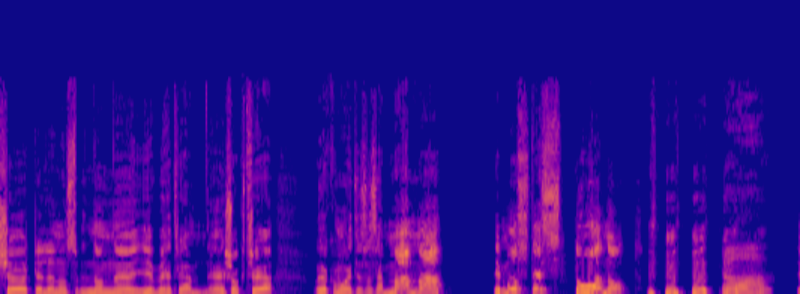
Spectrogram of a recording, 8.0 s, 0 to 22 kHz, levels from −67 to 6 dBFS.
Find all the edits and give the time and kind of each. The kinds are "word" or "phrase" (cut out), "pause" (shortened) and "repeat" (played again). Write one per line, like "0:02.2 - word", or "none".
none

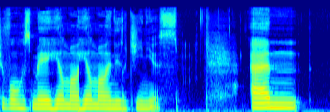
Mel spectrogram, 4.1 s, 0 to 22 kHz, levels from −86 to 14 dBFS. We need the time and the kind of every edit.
0:01.0 - repeat
0:01.5 - word

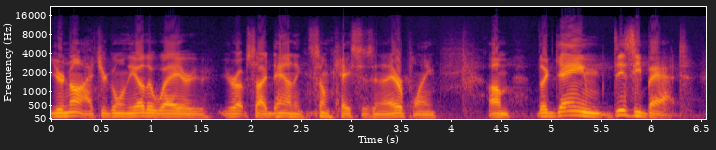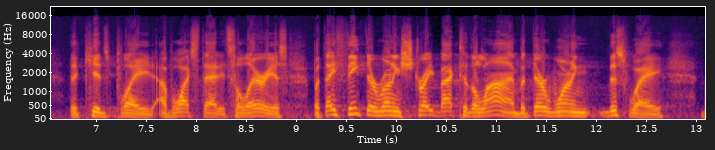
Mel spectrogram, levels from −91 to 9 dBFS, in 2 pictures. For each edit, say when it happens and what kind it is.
none

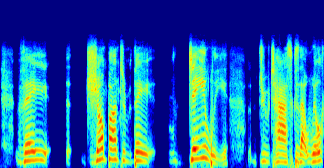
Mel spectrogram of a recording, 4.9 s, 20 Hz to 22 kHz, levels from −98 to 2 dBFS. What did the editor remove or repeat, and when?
none

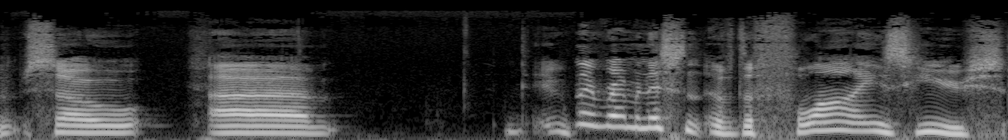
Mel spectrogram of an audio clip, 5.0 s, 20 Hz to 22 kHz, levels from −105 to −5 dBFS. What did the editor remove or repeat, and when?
0:02.9 - word

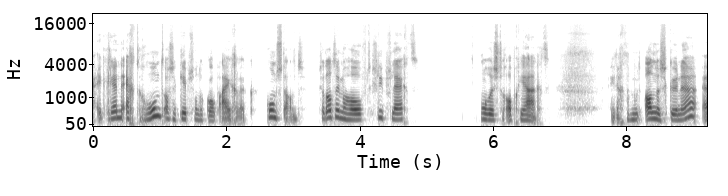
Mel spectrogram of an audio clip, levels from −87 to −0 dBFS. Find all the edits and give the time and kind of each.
none

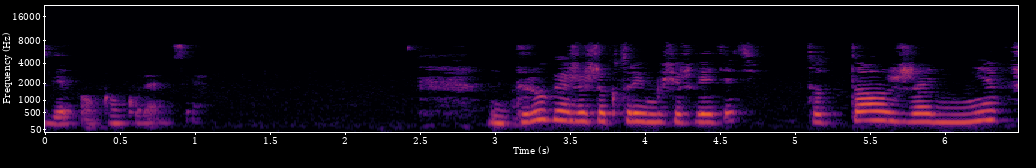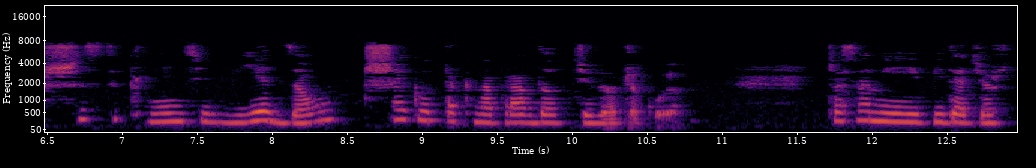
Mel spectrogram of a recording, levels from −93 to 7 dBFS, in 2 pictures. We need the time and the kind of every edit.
none

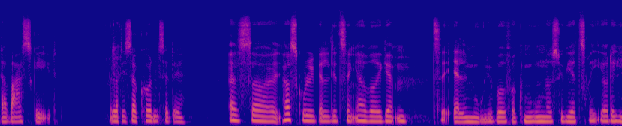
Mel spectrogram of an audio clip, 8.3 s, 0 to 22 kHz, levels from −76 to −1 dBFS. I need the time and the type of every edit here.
0:01.6 - word
0:03.8 - word
0:04.2 - word
0:05.8 - word

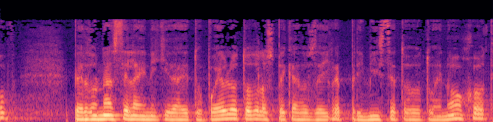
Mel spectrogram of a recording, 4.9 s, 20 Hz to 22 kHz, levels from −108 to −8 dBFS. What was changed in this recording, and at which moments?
0:03.3 - phrase

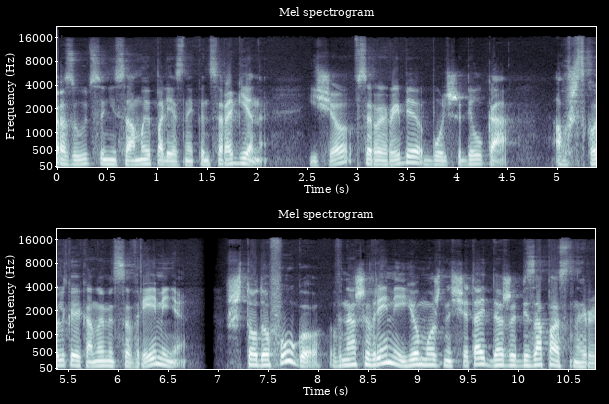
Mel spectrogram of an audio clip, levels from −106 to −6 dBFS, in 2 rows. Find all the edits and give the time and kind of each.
none

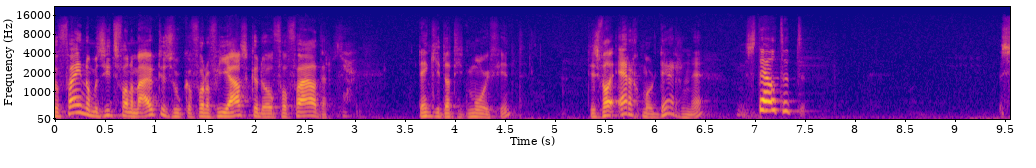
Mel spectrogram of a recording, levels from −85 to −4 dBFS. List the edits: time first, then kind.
none

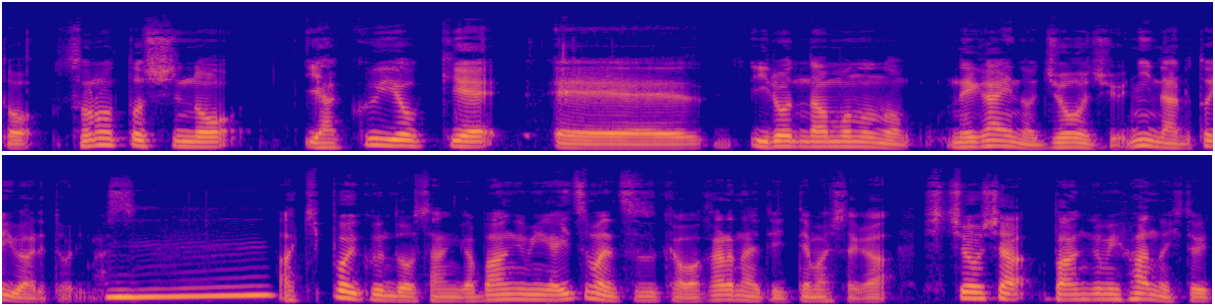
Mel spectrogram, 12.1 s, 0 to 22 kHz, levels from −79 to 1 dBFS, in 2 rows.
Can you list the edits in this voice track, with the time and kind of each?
0:10.6 - pause

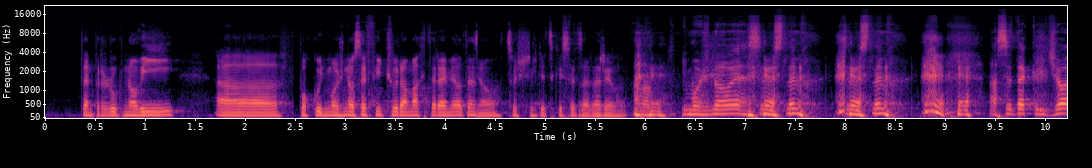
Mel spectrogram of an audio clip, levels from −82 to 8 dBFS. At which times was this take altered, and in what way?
0:02.5 - pause
0:03.2 - word
0:04.3 - word
0:04.9 - word
0:05.3 - word
0:06.4 - word
0:08.0 - repeat

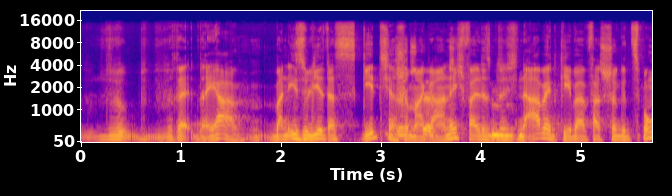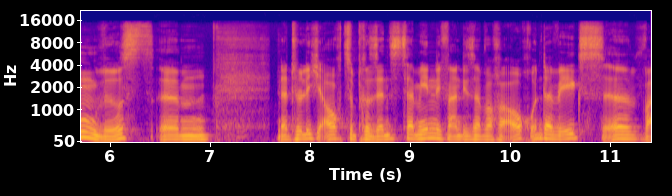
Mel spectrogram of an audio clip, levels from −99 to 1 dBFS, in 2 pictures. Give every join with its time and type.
0:02.5 - phrase
0:04.1 - word
0:07.6 - pause

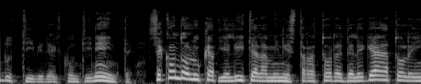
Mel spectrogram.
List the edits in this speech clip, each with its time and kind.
0:02.2 - phrase

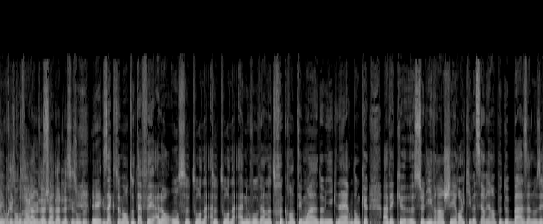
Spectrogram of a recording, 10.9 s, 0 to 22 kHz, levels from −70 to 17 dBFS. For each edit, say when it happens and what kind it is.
0:04.2 - repeat

